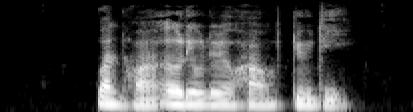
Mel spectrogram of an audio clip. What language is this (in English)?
Chinese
